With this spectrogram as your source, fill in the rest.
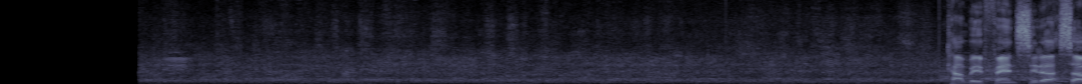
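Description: A large crowd murmurs and chatters in a big room.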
